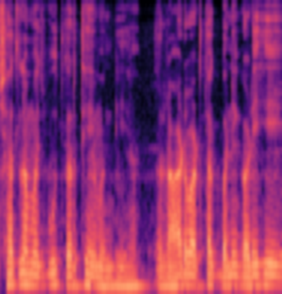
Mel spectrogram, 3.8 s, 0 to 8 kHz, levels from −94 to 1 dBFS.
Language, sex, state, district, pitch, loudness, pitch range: Chhattisgarhi, male, Chhattisgarh, Rajnandgaon, 105 Hz, -19 LUFS, 100-110 Hz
